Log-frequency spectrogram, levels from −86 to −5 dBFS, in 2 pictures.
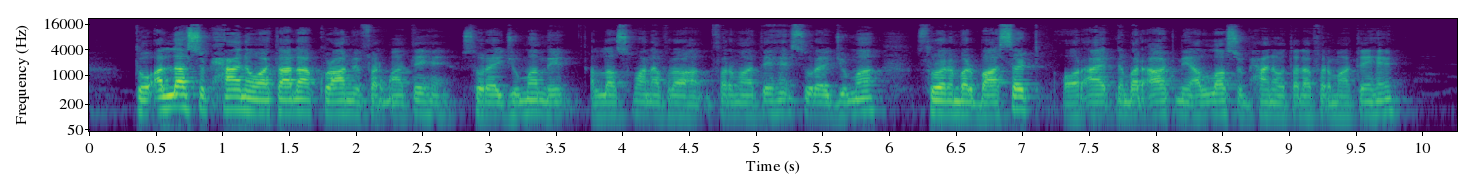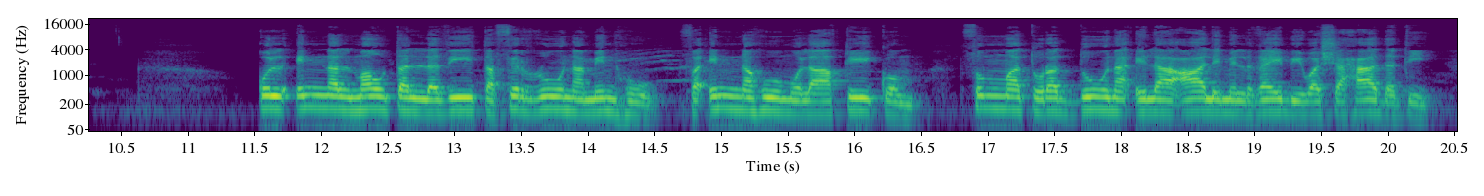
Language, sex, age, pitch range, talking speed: Urdu, male, 30-49, 120-155 Hz, 95 wpm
